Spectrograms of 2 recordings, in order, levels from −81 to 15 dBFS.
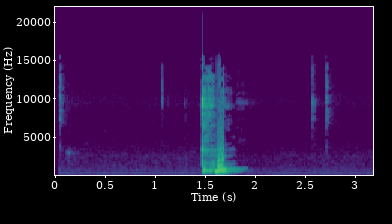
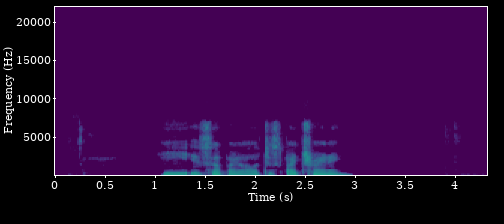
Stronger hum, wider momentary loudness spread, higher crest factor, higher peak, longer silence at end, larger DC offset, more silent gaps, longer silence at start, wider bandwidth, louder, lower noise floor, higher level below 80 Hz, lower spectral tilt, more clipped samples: neither; first, 28 LU vs 6 LU; about the same, 24 dB vs 20 dB; first, 0 dBFS vs -16 dBFS; about the same, 1.35 s vs 1.35 s; neither; neither; first, 1.45 s vs 0.25 s; first, 16.5 kHz vs 7.4 kHz; first, -16 LUFS vs -34 LUFS; second, -61 dBFS vs -81 dBFS; about the same, -68 dBFS vs -64 dBFS; second, 0.5 dB/octave vs -5.5 dB/octave; neither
